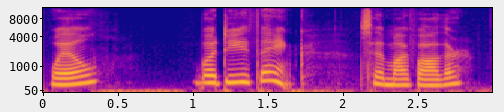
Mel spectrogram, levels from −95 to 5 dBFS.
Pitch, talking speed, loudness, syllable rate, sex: 250 Hz, 160 wpm, -17 LUFS, 4.6 syllables/s, female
